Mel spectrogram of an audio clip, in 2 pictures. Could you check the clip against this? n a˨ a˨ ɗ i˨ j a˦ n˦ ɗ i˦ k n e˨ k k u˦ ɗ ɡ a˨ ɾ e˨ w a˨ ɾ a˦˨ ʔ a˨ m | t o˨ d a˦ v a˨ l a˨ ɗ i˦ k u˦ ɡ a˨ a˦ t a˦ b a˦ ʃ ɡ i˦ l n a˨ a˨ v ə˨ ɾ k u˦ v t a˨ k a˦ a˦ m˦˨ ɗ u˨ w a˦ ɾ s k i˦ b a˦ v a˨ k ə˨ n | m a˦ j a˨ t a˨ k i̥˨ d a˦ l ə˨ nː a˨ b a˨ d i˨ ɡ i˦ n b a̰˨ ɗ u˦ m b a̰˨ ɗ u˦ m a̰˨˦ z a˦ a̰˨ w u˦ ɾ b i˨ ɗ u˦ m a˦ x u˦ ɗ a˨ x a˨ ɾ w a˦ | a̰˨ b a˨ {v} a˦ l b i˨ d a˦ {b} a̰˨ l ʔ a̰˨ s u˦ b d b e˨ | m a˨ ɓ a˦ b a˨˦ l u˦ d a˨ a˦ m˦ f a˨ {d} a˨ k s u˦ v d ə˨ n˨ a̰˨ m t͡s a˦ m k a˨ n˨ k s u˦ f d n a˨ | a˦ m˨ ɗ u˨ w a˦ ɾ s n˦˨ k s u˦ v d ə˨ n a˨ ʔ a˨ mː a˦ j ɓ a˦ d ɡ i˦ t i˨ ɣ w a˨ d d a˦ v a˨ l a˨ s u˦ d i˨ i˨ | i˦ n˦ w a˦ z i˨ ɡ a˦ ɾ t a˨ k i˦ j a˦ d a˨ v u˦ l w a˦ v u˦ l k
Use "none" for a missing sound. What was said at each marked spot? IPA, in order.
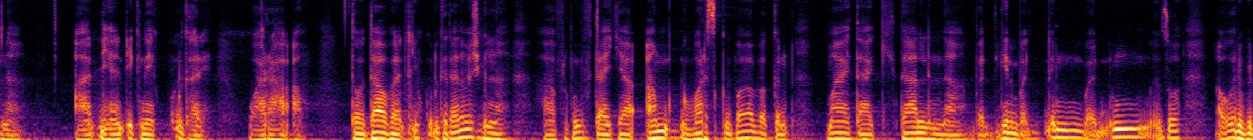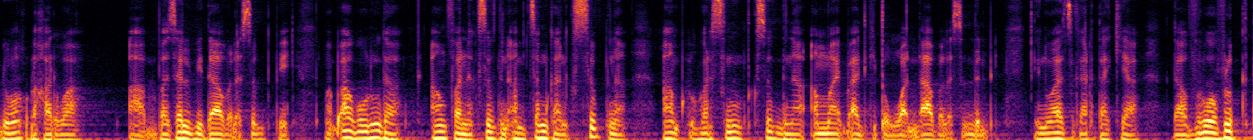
z, v, n

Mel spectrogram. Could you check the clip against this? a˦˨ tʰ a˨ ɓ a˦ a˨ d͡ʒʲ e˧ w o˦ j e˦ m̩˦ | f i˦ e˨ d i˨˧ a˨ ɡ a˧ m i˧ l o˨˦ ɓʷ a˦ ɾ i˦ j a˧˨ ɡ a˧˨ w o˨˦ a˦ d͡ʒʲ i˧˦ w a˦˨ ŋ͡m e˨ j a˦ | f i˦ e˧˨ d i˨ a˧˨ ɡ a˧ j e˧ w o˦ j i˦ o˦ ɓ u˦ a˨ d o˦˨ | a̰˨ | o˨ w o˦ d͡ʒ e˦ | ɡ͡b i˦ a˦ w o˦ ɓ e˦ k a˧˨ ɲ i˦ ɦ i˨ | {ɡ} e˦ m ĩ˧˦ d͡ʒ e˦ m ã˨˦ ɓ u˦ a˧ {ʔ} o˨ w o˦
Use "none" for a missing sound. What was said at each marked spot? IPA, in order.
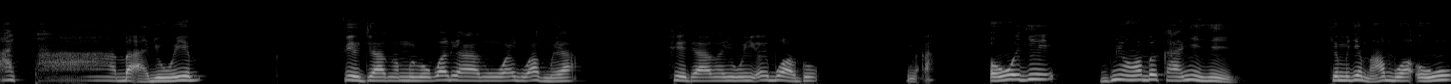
k, ʔ

